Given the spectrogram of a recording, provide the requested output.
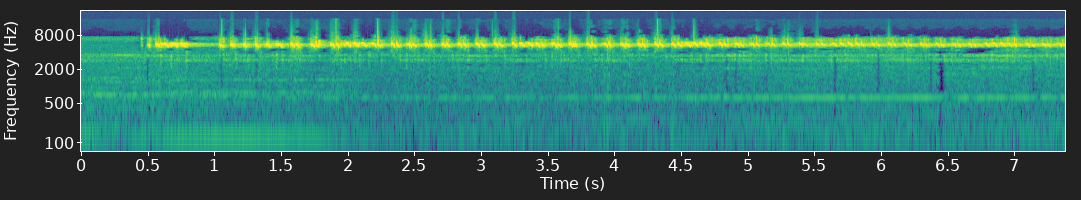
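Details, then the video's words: Cricket song for insomnia relief and repelling rats: after a brief quiet start, a high pulsed trill begins and continues in fast, even beats at an unchanging pitch. "Suara Jangkrik untuk pengusir tikus & therapy insomnia"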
